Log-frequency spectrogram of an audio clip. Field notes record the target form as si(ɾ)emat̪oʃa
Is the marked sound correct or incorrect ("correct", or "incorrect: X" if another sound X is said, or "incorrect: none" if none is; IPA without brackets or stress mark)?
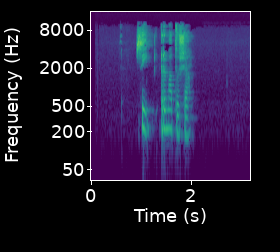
incorrect: r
